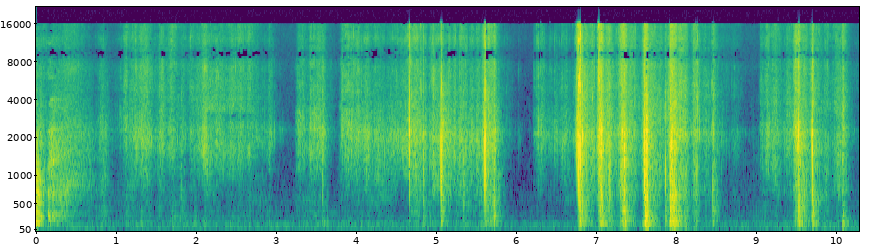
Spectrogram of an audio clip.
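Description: Bubble wrap and plastic packaging rustling and crinkling under hands, with a run of sharp crackles about two-thirds of the way through.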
